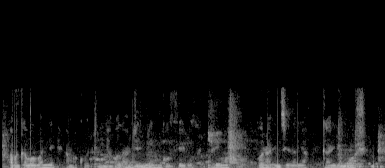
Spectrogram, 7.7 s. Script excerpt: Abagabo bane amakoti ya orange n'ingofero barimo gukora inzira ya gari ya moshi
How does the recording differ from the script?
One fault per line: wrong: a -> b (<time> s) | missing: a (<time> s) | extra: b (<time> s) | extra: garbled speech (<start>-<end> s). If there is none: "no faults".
no faults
